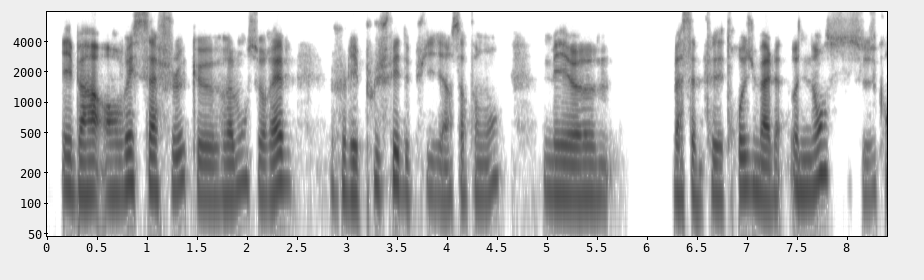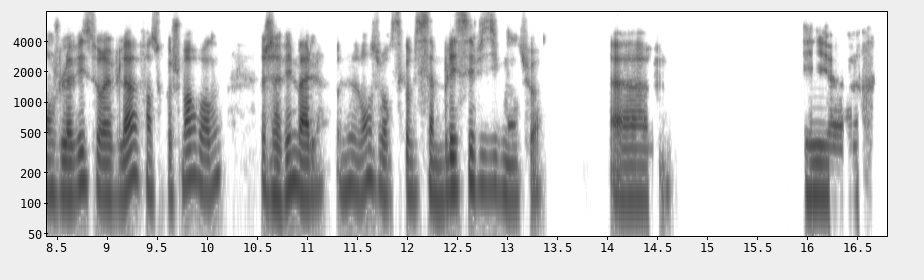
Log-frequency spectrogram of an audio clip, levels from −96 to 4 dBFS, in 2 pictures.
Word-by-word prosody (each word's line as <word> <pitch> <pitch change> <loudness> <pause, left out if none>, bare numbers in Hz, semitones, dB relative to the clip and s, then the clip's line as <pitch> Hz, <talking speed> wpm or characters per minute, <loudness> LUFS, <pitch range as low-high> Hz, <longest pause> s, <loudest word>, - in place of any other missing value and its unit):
Et 145 - +5
ben, 130 -1 +4
en 130 0 0
vrai, 155 +4 +4
sache-le 145 +1 +1
que 125 -7 -1
vraiment 125 +6 -3
ce 140 -4 -3
rêve, 140 +5 +4 0.4
je 140 -1 -8
l'ai 125 -1 +1
plus 150 - -8
fait 160 +3 +2
depuis 125 -1 -8
un 110 +1 -4
certain 120 0 -5
moment. 150 +9 -9 0.4
Mais, 130 -2 -1
hem, 120 0 +1 0.7
bah - - 0
ça 125 - -1
me 110 - -13
faisait 125 +2 -3
trop 145 +4 -2
du 145 -1 -3
mal. 120 -1 +5
Heu, - - +2
non, 150 +8 0
ce 155 -7 -7
ce 135 - -10
quand 135 -1 -4
je 130 +1 -1
l'avais 130 +5 +3
ce 150 -2 -2
rêve-là, 125 +5 +5
enfin 155 -6 -4
ce 130 - -4
cauchemar 160 +7 0
pardon, 150 +2 -2 0.4
j'avais 135 -1 +2
mal. 130 0 +3
Honnêtement 145 +1 -4
genre, 130 -7 -4
c'est - - -5
comme 145 -3 -3
si 130 - 0
ça 135 - +1
me 120 - -5
blessait 145 +4 +3
physiquement 145 -4 -4
tu - - -9
vois? - - -5 0.7
Hem 115 0 +1 1.6
et 125 -1 -1
heu 120 +1 -8
130 Hz, 195 wpm, -27 LUFS, 125-145 Hz, 1.6 s, Et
